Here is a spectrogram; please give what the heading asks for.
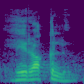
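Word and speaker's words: ہِرَقْل: ہے وہ توجہ گئی، تو اس کا صحیح تلفظ ہے ہرقل، ہا کے نیچے زیر ہے، را پر زبر ہے، اور جو دو نقطے والا قاف ہے وہ ساکن ہے۔ ہرقل جو ایک لشکر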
